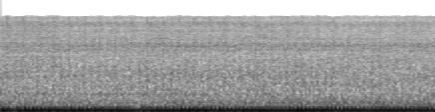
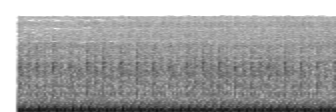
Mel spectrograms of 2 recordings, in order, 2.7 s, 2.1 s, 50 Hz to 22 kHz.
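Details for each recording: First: 2009 BMW R1200R boxer twin after gearbox repair (knocking/rattle fixed, new damper, bearings, clutch disc): steady, even low thrum at idle with no knocks or rattles; gearbox sounds healthy, throttle sync not yet done. Normal idle. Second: 2009 BMW R1200R boxer at idle: fast, even rattle in the gearbox that stops with the clutch pulled in and returns when released; clutch damper suspected failed, gearbox repair with a newly made damper.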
